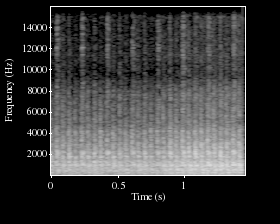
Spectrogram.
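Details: Single-cylinder engine (walking tractor/plough) after water pump repair and reassembly, test run: fast even thumping beat, gradually a touch louder, no misses or rattles; running healthy.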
